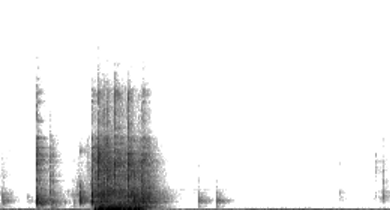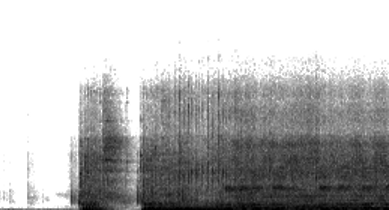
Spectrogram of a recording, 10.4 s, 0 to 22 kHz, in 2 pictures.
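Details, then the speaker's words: Poulan P3314 33cc 14in chainsaw, bought as a non-runner, started after more pulls and stayed running; after clattering and a brief rev it settles into a steady, even high-pitched buzz: runs normally, apparently only fault was chain off the bar; fuel lines hard, primer bulb old. "so yeah it actually runs so the only thing that seems to be wrong was the chain was off of the blade"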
